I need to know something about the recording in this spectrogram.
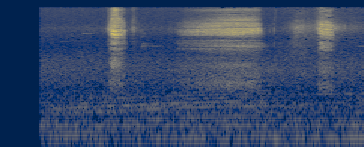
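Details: Indonesian blue-tongued skink named Zergling, a pet placed outside on grass, which he hates, giving a threat display: short breathy hisses, one sharp burst early and another near the end, with a longer soft rushing breath between.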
